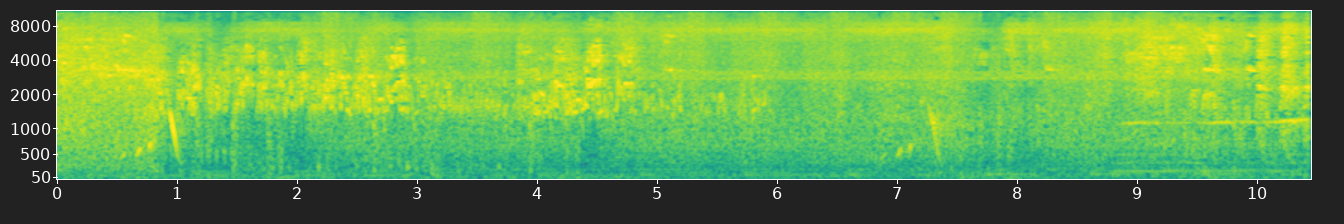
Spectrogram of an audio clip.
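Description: An animal's paws rustle through tall grass.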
